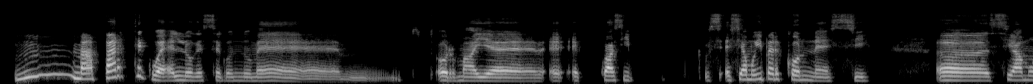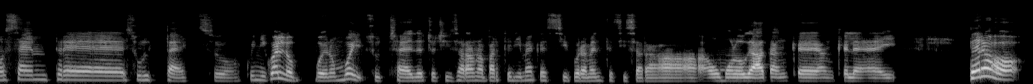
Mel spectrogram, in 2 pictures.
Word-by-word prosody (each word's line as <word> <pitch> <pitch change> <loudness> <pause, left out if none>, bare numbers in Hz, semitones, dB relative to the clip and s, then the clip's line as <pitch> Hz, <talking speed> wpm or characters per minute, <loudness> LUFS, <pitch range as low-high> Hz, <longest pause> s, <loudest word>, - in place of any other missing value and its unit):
Mhmm, 310 +10 +1 0.4
ma 255 -2 +6
a - - -2
parte 385 +5 +4
quello 190 - +2
che 180 - -5
secondo 175 -1 -8
me, 150 -8 -4
mhmm, 105 - -16 0.4
ormai 175 -2 +1
è 155 -2 +2
è 170 - -5
è 185 - -7
quasi 195 0 +2 0.8
e - - -14
s - - -10
e - - -3
siamo 225 -1 +1
iperconnessi, 200 -9 -3 0.6
ehm, 185 -1 +4
siamo 200 +2 -2
sempre 205 -2 -2
sul 205 -1 -10
pezzo, 160 +1 -7
quindi 205 -1 -10
quello 200 -7 +2
vuoi 175 - 0
o - - -8
non 180 +2 -7
vuoi 245 +2 -1
succede, 170 0 -4
cioè 175 -1 -11
ci 180 +2 -13
sarà 180 -1 -1
una 180 -1 -3
parte 175 +1 -5
di 175 -1 -10
me 200 +3 -6
che 190 -2 -8
sicuramente 170 0 -5
si 165 - -16
sarà 155 0 -2
omologata 165 0 +4
anche 165 -1 -1
anche 160 0 -4
lei. 155 -1 -2 0.7
Però 290 -9 +8
175 Hz, 135 wpm, -24 LUFS, 160-200 Hz, 0.8 s, Però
